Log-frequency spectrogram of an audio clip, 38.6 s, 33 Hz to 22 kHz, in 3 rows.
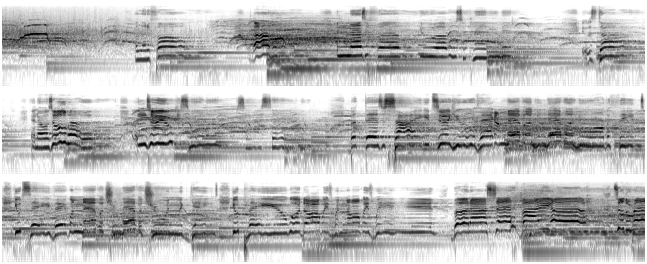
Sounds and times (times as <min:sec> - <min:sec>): Music: 0:00.0 - 0:38.5.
